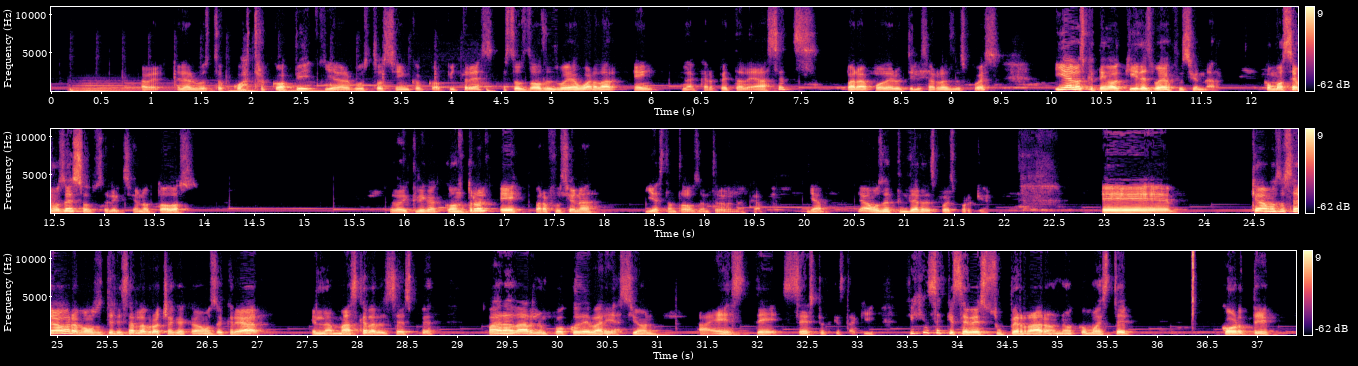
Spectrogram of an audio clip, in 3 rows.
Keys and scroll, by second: 2.8 super+j, 16.6 super+e, 19.2 z, 20.3 z.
